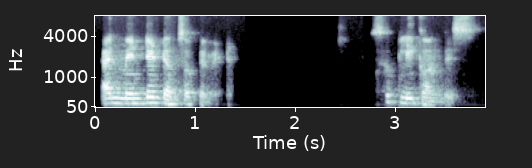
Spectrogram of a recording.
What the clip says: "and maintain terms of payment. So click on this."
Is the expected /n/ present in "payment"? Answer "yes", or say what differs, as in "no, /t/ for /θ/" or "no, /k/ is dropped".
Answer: no, /n/ is dropped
